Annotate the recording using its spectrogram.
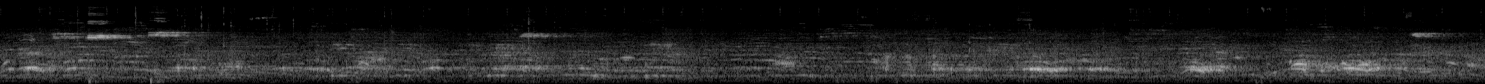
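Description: Sports-hall ambience: scattered voices of coaches and spectators echoing in a large hall, with a few thuds and brief high squeaks from the mat area.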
